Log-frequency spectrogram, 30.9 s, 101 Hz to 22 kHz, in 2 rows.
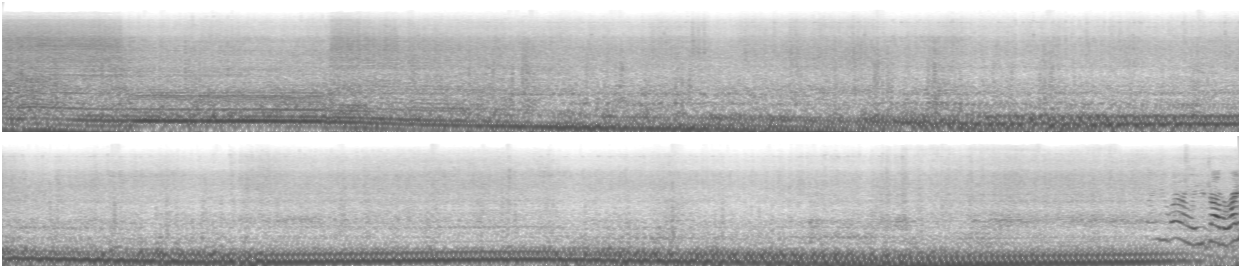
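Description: Dirt-track crate race car's V8 engine running, heard from inside the cockpit. Its revs change during the first few seconds, drop about four seconds in, and then hold fairly steady.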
